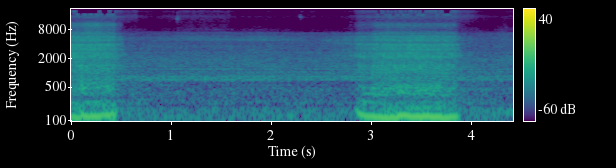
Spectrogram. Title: just snoring away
